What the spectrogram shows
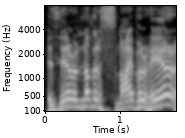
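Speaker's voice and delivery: put-on heavy Finnish accent. Retelling what someone said near a podcast listener in Helsinki, in a thick Finnish accent. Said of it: "in a thick Finnish accent".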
